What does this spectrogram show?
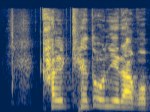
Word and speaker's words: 칼케돈: 칼케돈이라고 발음해도 되고 칼세돈이라고 발음을 해도 되고, 그런데 아무튼 이 칼케돈이라고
